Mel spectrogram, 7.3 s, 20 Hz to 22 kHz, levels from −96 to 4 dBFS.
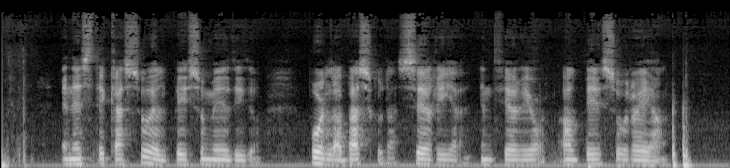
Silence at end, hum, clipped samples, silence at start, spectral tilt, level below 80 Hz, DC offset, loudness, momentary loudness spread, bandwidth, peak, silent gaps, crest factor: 0 s; none; under 0.1%; 0.05 s; -6 dB/octave; -40 dBFS; under 0.1%; -21 LUFS; 10 LU; 16 kHz; -2 dBFS; none; 18 dB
